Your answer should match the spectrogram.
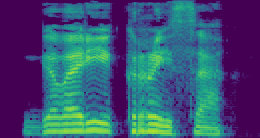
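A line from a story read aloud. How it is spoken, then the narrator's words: Growl. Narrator (Russian): зарычал он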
